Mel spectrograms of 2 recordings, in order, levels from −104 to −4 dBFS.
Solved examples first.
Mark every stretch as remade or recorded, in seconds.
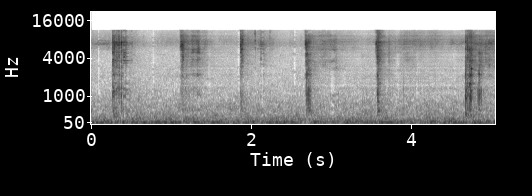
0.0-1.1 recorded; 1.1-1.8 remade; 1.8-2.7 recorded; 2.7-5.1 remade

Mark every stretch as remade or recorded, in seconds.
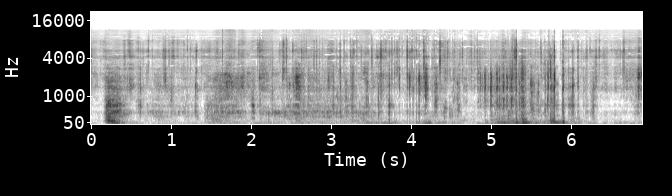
0.0-4.4 remade; 4.4-5.9 recorded; 5.9-6.9 remade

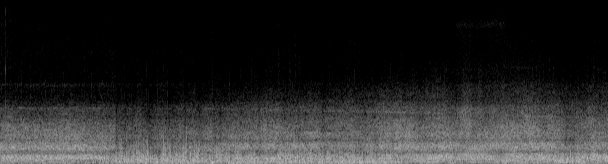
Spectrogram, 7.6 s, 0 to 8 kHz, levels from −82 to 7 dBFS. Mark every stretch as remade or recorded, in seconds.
0.0-5.7 recorded; 5.7-6.3 remade; 6.3-7.6 recorded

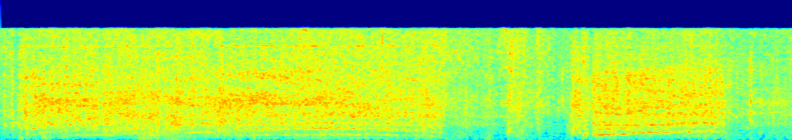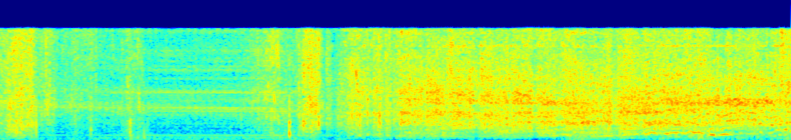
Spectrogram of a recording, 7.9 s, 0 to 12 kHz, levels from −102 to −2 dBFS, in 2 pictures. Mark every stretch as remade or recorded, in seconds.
0.0-0.5 recorded; 0.5-1.1 remade; 1.1-5.6 recorded; 5.6-7.2 remade; 7.2-7.9 recorded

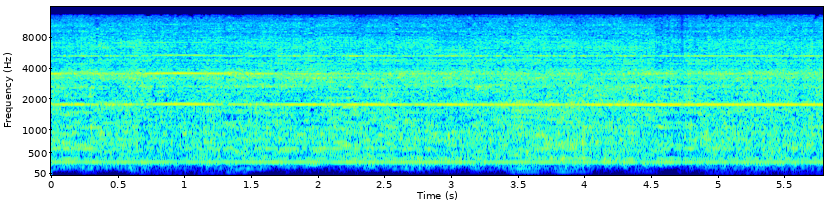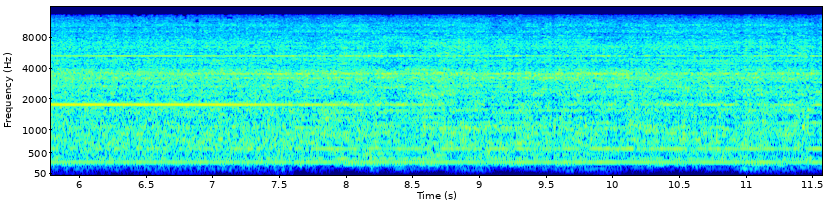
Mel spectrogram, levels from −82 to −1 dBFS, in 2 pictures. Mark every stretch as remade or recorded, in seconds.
0.0-0.7 remade; 0.7-1.3 recorded; 1.3-4.9 remade; 4.9-7.6 recorded; 7.6-11.6 remade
